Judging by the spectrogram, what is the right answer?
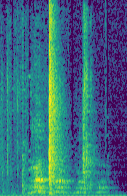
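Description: A pet dog at home gives a short bark or yip, with a brief whimpering edge, fairly close and not very loud over a low steady hum.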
